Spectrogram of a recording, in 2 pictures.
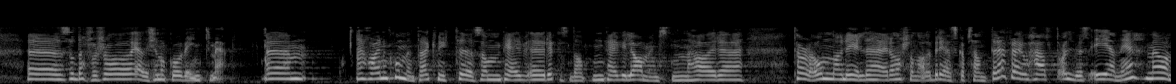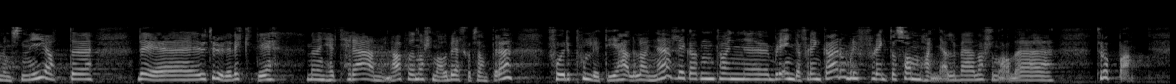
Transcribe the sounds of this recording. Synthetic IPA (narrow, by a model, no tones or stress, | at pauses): sɔd̪æɾfɔʂɔɛɾɛɪçːənɔkːʊʋɛnt̪mɛ̰ | jæɪɦɑɾɛnkʰʊmːənt̪ʰæːɾkʰnʏt̪t̪ʰːɪld̪ɛsɔmpeɾɾɛpɾəsn̩t̪ʰɑnt̪n̩pʰeːɾʋɪlːɪɑːmʏnsn̩ɦɑɾt̪ʰɑːləɔmnɔɖɛjɛlːəd̪ɛhæːɾnɑʂʊnɑ̰ːləbəɾeːd̪skɑːpsɛnt̪ɾəfɔɾæɾjʊɦæɪlt̪ʰɑ̰ld̪ɛləseːnɪmɛɑːmʉnsn̩ɪɑt̪ | d̪ɛæʉt̪ʰɾʉːlɪʋɪkt̪ɪ | mɛd̪ɛnɦæːɾt̪ʰɾæːnɪŋɑpʰɔd̪ɛnɑʂʊnɑːləbɾeːd̪skɑːpsɛnt̪əɾə | fɔɾpʰʊlɪt̪ʰiːɪɦæːləlɑnːəʂɭiːkɑt̪̚d̪ɛnkʰɑnblɪɾɛnd̪ɑfɽɪŋkhæːɾɔbliːfɽɪŋkt̪ɔsɑmɦɑnə̰lmɛnɑʂʊnɑ̰ːlə̰ | t̪ʰɾʊpːɑ̰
